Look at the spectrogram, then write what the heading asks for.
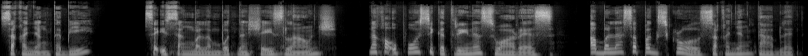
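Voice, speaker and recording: A woman narrates a dramatic story from a script. Her voice sits a little low. The recording is very dry, with no room sound. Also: very animated, moderate pace, darkish tone, no echo.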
